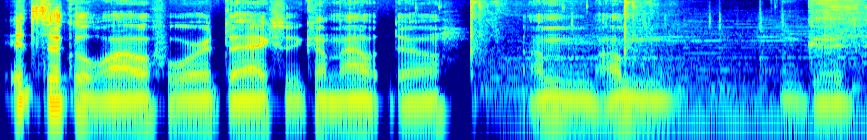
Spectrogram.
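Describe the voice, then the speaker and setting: A man hosting a gaming video, giving casual review commentary in a laid-back, colloquial, halting way. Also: very deep voice, lively intonation, vocal fry. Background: music.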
